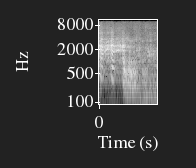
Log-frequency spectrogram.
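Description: A nervous horse gives a short, shrill whinny that quavers and then drops into a rougher snort, close and loud.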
